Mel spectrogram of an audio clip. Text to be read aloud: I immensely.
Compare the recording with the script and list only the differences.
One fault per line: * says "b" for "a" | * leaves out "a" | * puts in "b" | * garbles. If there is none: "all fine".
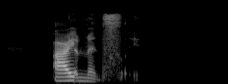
all fine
